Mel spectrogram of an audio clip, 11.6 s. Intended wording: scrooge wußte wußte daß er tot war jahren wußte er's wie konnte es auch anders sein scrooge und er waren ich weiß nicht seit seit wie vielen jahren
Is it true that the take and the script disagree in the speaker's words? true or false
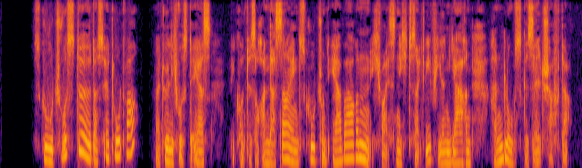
true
